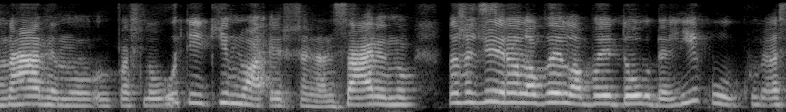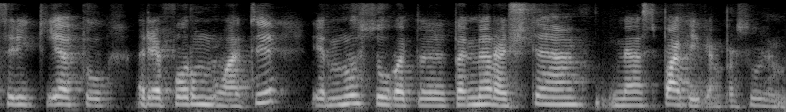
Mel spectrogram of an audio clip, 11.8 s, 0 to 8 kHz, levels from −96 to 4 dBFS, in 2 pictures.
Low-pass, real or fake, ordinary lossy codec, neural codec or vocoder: 7.2 kHz; fake; Opus, 64 kbps; codec, 32 kHz, 1.9 kbps, SNAC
